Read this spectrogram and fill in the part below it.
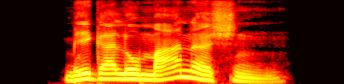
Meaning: inflection of megalomanisch: 1. strong genitive masculine/neuter singular 2. weak/mixed genitive/dative all-gender singular 3. strong/weak/mixed accusative masculine singular 4. strong dative plural
- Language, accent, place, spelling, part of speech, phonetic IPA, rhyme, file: German, Germany, Berlin, megalomanischen, adjective, [meɡaloˈmaːnɪʃn̩], -aːnɪʃn̩, De-megalomanischen.ogg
